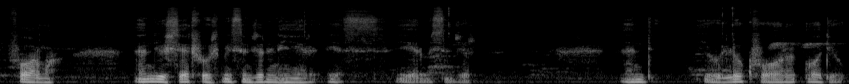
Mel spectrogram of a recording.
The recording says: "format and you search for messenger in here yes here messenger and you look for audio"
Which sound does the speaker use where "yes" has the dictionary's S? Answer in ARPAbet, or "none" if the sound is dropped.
S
